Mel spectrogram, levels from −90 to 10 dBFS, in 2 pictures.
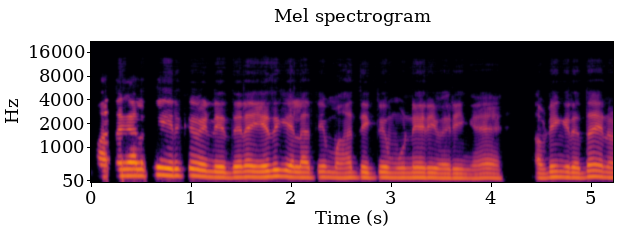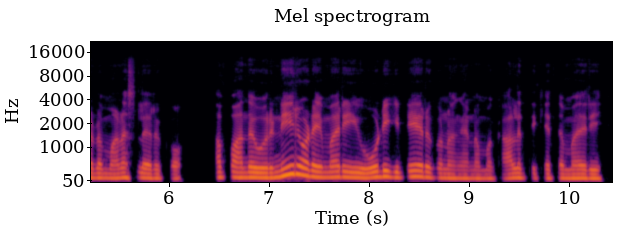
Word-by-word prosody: அந்த 185 +3 -4
காலத்திலே 190 +3 +4
இருக்க 190 0 -1
வேண்டியது 150 -4 +3
தானே! 155 +1 +4
எதுக்கு 175 +2 +3
எல்லாத்தையும் 145 0 -1
மாத்திக்கிட்டு 140 +1 -2
முன்னேறி 140 0 +1
வர்றீங்க? 125 -1 -3 0.6
அப்டிங்கிறதான் 150 +3 0
என்னோட 135 -3 -3
மனசில 135 +1 -5
இருக்கும். 115 -1 -10 0.4
அப்போ 150 +1 -11
அந்த 145 - 0
ஒரு 140 0 +1
நீரோடை 205 -7 +3
மாரி 155 0 -1 0.2
ஓடிக்கிட்டே 155 0 -2
இருக்கணுங்க. 125 -5 -5
நம்ம 115 0 -8 0.2
காலத்துக்கு 125 0 -7
ஏத்த 125 - -11
மாரி. 120 -1 -2
140 Hz, 145 wpm, -23 LUFS, 130-155 Hz, 0.6 s, காலத்திலே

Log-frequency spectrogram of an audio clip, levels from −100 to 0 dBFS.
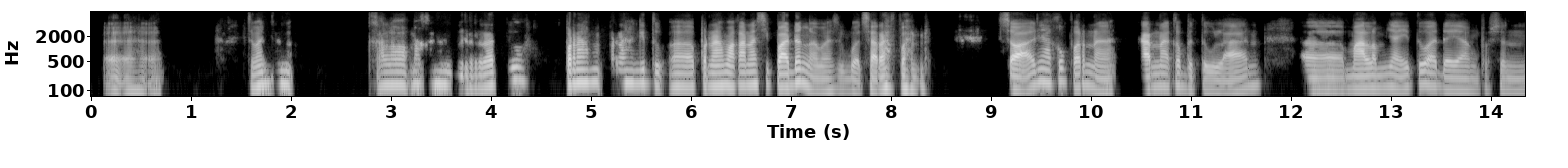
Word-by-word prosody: Heeh 100 - -4
heeh, 95 -1 -9 0.9
cuman 135 +3 0
kan, 150 0 -4 0.9
kalau 140 +1 -1 0.2
makan 150 0 -5 0.2
berat 120 +4 0
tuh, 185 0 -1 0.4
pernah 160 +2 +6 0.2
pernah 155 +1 -2
gitu, 150 -2 -5 0.2
eee, 130 0 +2
pernah 135 +1 +4
makan 140 +1 +5
nasi 145 +1 -4
padang 130 +6 +7
gak 100 - -2
Mas 100 +2 -7
buat - - -2
sarapan? 115 0 +2 0.9
Soalnya 160 +6 +5
aku 170 +2 -4
pernah 125 -6 0 0.4
karena 125 +4 +5
kebetulan, 100 -4 -3 0.6
eee, 105 0 -1 0.2
malamnya 115 +2 +3
itu 130 - -8
ada 130 -5 -4
yang 100 -1 -5
pesen 100 -1 -11
125 Hz, 130 wpm, -24 LUFS, 105-140 Hz, 0.9 s, padang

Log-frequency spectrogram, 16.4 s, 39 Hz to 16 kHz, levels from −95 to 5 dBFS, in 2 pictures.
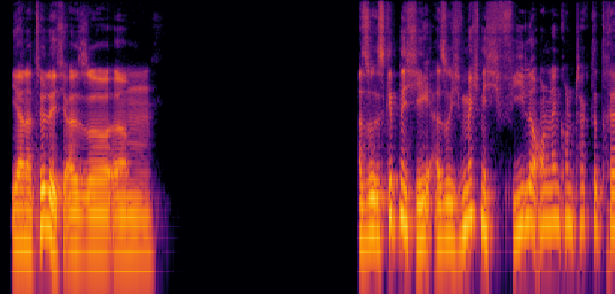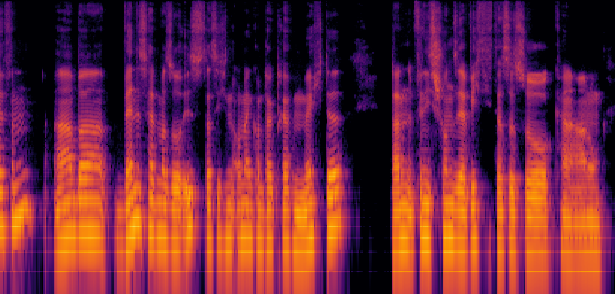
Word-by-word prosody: Ja 115 0 +4
natürlich, 110 +3 +6
also, 100 0 +3
ähm 95 -1 -1 2.7
Also 125 +3 +5
es 135 0 +3
gibt 195 +3 +2
nicht 165 -3 +5
je 125 0 +4
also 115 +3 +1
ich 120 -2 0
möchte 185 +5 +4
nicht 150 0 -1
viele 165 +7 +1
Onlinekontakte 165 0 -2
treffen, 170 +8 -3 0.2
aber 130 +3 -1
wenn 120 +10 0
es 165 -2 -4
halt 135 -2 -2
mal 125 - -2
so 110 -1 -2
ist, 150 0 -3
dass 115 +1 -5
ich 115 - -9
'n 115 -1 -6
Onlinekontakt 110 -2 -5
treffen 105 -3 -3
möchte, 145 +9 -1 0.6
dann 105 -1 -1
finde 125 +4 -1
ich's 120 - -4
schon 125 -1 -1
sehr 105 -3 -1
wichtig, 110 -2 -7
dass 100 -1 -5
das 100 -2 -3
so, 95 -2 -1
keine 90 -3 -6
Ahnung, 85 0 -6
120 Hz, 145 wpm, -21 LUFS, 105-150 Hz, 2.7 s, natürlich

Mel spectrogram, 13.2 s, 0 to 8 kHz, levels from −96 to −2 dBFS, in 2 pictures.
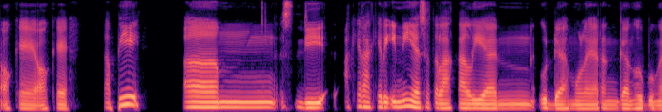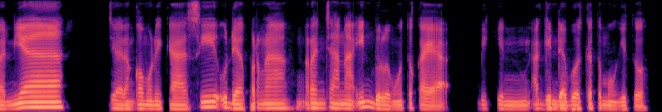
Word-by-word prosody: oke 105 +1 -5 0.2
oke, 105 +2 -2 0.4
tapi, 200 +10 +1 0.4
mmm, 135 -1 +3
s 140 - +1
di 125 -1 +4 0.2
akhir-akhir 140 -1 -2
ini 145 +3 +4
ya - - +5
setelah 115 -3 0
kalian 110 -2 +1
udah 105 -3 0
mulai 105 0 -1
renggang 105 0 -2
hubungannya, 120 +8 +3 0.4
jarang 100 -3 -3
komunikasi, 100 +7 0
udah 115 -5 +1
pernah 115 0 -1
ngerencanain 115 +1 -1
belum 100 -3 0
untuk - - -10
kayak 95 -2 -1 0.2
bikin 95 -2 -6
agenda 105 -2 -1
buat 100 0 -1
ketemu 100 -2 -4 0.2
gitu? 90 -3 -6
110 Hz, 125 wpm, -24 LUFS, 105-135 Hz, 0.4 s, ya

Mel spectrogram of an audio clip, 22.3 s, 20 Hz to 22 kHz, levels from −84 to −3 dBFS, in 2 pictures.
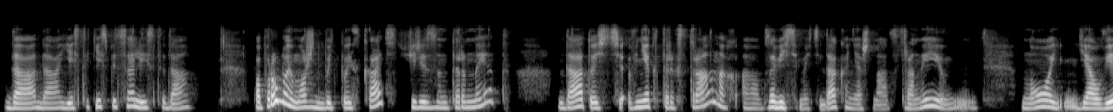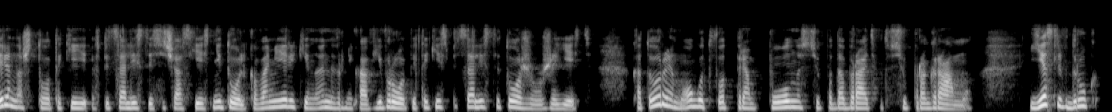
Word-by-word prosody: Да-да, 180 0 0
есть 180 -1 -2
такие 225 +1 -3
специалисты, 220 -3 -1
да. 180 +5 -5 0.6
Попробуй, 360 - +6
может 205 -1 +1
быть, 180 0 -1
поискать 220 - -2
через 200 -2 0
интернет, 205 - -3 0.5
да. 190 +6 +3
То 245 - -2
есть- 185 0 -2
в 185 - -4
некоторых 210 -4 0
странах, 230 - -3
а, 170 -1 -9
в 165 - -16
зависимости, 180 -6 +1
да, 205 - 0
конечно, 160 -6 -8
от 155 - -17
страны. 190 +1 -2 0.4
Но 190 +6 +2
й 190 -3 +1
я 180 -2 +1
уверена, 215 +7 +5
что 180 -2 -3
такие 180 0 -1
специалисты 180 0 -2
сейчас 170 -1 -3
есть 175 +1 0
не 205 0 +2
только 170 -4 +2
в - - -5
Америке, 210 0 +2
но 170 +1 -6
и - - -2
наверняка 175 -4 -1
в 160 - -15
Европе 185 -3 +3
такие 205 +2 -2
специалисты 215 -1 -3
тоже 195 -7 +1
уже 160 +2 -4
есть, 150 -3 -4 0.4
которые 235 +9 +3
могут 225 +2 +1
вот 190 0 -2
прям 180 -3 -3
полностью 200 0 +3
подобрать 180 0 0
вот 180 - -18
всю 185 - -7
программу. 175 -5 -1 0.5
Если 275 +9 +6
вдруг, 235 - +1
190 Hz, 155 wpm, -23 LUFS, 175-215 Hz, 0.6 s, Попробуй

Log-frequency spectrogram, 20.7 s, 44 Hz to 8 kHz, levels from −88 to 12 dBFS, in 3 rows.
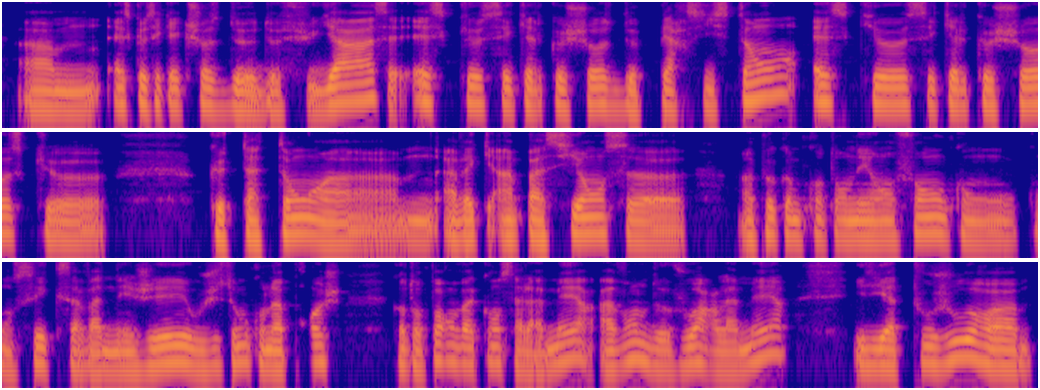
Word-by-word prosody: hem, 100 -1 0
est-ce 115 -2 0
que 125 - +3
c'est 120 - -4
quelque 115 -2 -2
chose 110 -4 -1
de 105 0 +2
de 95 - -2
fugace? 130 +10 +2
Est-ce 135 -3 0
que 125 - 0
c'est 115 -1 -2
quelque 115 +1 -1
chose 120 +1 0
de 105 -3 -2
persistant? 140 - -1
Est-ce 130 -1 +1
que, 120 -1 +2
c'est 115 -1 -5
quelque 115 0 0
chose 120 +2 0
que 100 -3 -1 0.7
que - - +3
tu - - -2
attends, 115 0 +3 0.5
hem, 105 -1 -1
avec 105 0 +1
impatience? 115 +3 +2
Heu, 105 -2 +2 0.4
un 105 - 0
peu 115 +3 0
comme 105 -1 -1
quand 110 -1 -6
on 105 -1 +1
est 105 - +3
enfant, 115 +4 +1
qu'on 100 -2 -3
qu'on 110 - -5
sait 120 +7 -1
que - - -16
ça 105 - -2
va 95 -3 0
neiger, 105 +6 +3
ou 110 -3 +1
justement 115 +5 -3
qu'on 110 -3 0
approche 125 +5 -1 0.3
quand - - -3
on 105 - 0
part 135 +7 -1
en 135 - -1
vacances 125 +1 -2
à 100 - -1
la 95 -2 -1
mer, 140 +7 0
avant 120 +9 0
de 120 -6 -1
voir 115 +2 0
la 100 0 0
mer, 160 - -1 0.4
il 115 - -1
y 115 - +5
a 110 - +4
toujours, 125 +5 +2
heu, 110 -1 +4
115 Hz, 190 wpm, -23 LUFS, 105-125 Hz, 0.7 s, y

